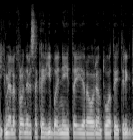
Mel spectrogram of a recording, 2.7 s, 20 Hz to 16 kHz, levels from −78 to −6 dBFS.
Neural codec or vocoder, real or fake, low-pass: none; real; 14.4 kHz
